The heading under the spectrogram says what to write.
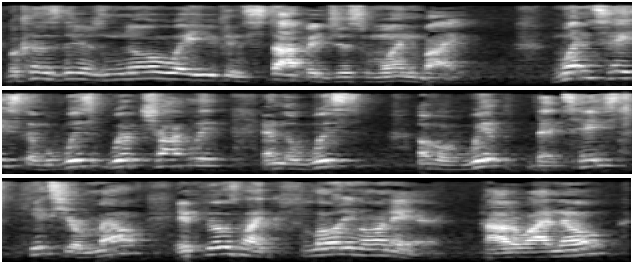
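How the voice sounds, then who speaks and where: Actor as 1930s radio announcer, bright forceful tone, gushing sales pitch, savoring emphasis, echoey distant mic. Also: male voice. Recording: echoey, distant mic, faint crowd noise.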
